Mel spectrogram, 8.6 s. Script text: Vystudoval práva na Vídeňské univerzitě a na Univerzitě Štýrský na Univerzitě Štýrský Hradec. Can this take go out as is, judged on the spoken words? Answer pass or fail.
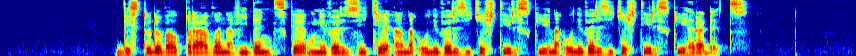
pass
